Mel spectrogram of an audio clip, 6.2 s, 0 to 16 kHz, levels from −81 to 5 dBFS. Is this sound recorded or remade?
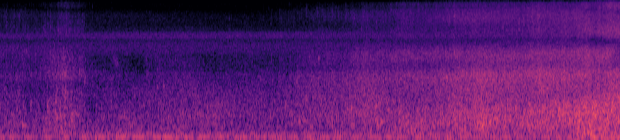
recorded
